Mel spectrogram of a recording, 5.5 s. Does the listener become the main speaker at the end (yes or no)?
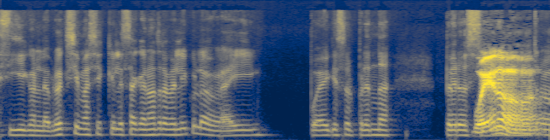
no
